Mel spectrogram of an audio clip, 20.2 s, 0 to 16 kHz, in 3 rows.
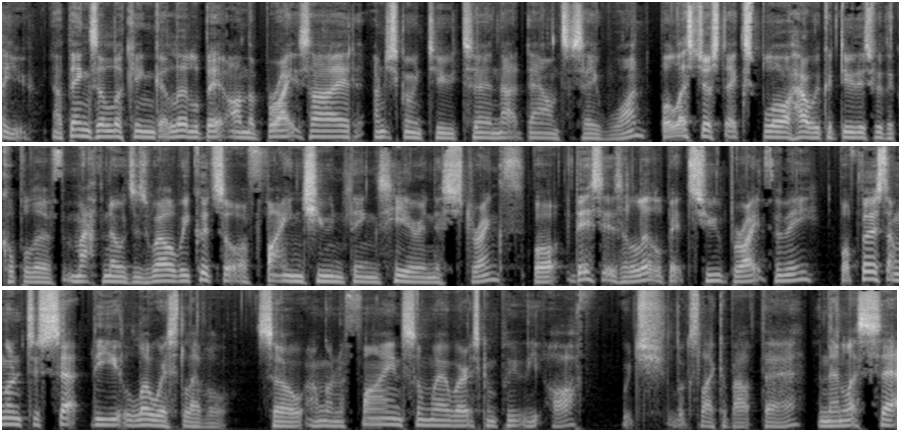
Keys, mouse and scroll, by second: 1.9 click, 6.1 click, 15.4 click.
